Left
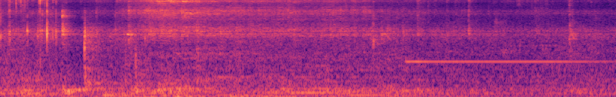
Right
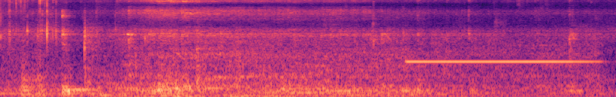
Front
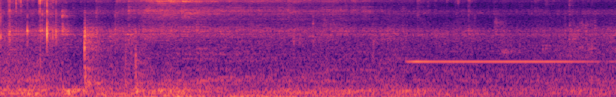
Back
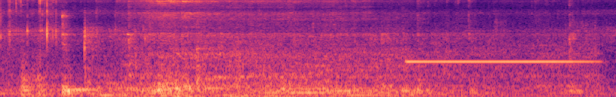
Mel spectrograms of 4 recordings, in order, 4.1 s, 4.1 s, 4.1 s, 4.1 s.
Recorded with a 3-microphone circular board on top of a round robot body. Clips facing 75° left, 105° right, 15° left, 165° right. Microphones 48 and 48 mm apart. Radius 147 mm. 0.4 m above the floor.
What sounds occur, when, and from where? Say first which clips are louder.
0.1 s a sliding door: right 6 dB, back 9 dB; 155° right, 1.1 m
